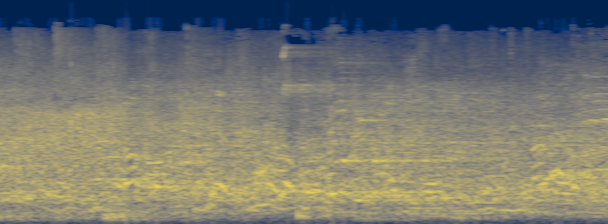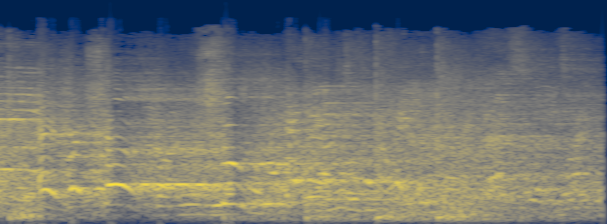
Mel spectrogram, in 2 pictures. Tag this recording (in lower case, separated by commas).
basketball bounce, inside a large room or hall, speech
